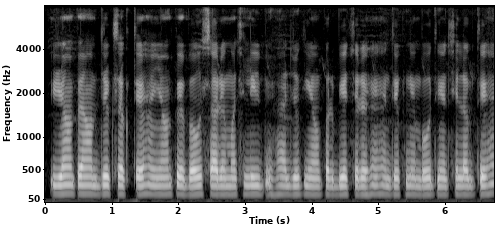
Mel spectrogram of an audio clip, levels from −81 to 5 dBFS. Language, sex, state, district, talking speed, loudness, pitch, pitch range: Maithili, male, Bihar, Saharsa, 240 wpm, -17 LUFS, 125 Hz, 125-130 Hz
